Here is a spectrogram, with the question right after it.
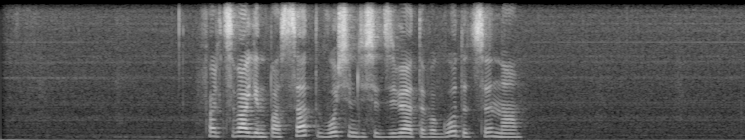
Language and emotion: Russian, neutral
